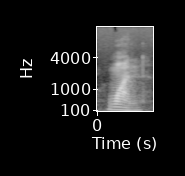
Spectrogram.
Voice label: "one", American English; Vowels in American English; easypronunciation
